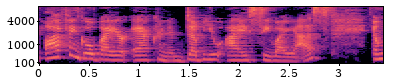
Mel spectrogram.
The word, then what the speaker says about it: WiCyS: So, Women in Cyber Security, we often go by our acronym WICS and we pronounce it like we sisters because that's exactly what we are.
